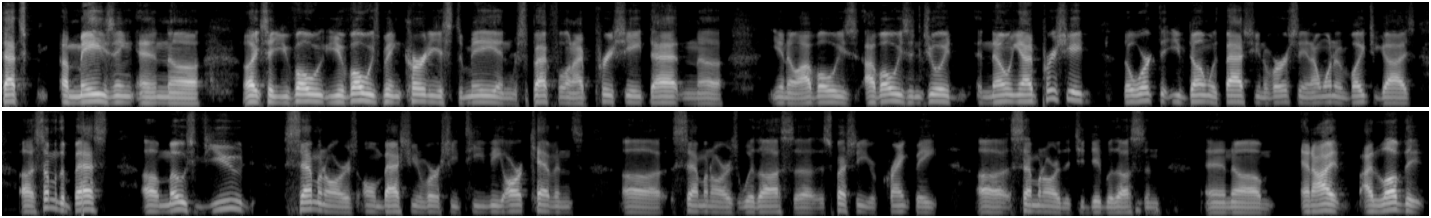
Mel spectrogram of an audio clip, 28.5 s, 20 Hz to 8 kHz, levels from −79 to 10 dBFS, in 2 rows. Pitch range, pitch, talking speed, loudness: 110-135 Hz, 120 Hz, 185 wpm, -22 LUFS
